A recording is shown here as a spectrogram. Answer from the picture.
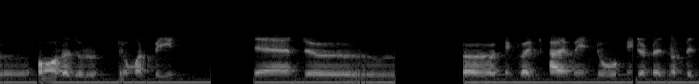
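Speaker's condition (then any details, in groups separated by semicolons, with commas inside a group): Laryngeal cancer surgery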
